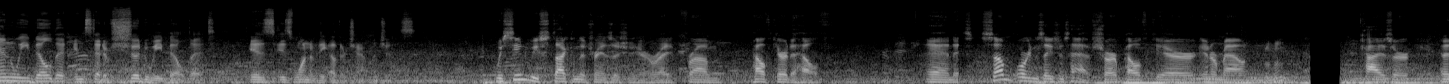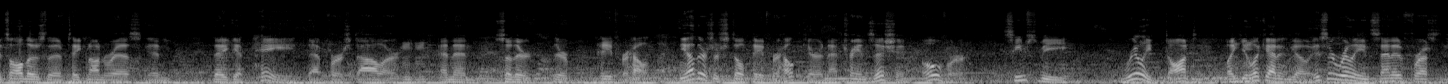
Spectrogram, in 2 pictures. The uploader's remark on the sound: It’s an Interview in Action live from HLTH.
